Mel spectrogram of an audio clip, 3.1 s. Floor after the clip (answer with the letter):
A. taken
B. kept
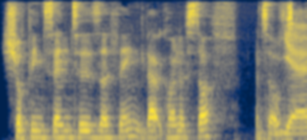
A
